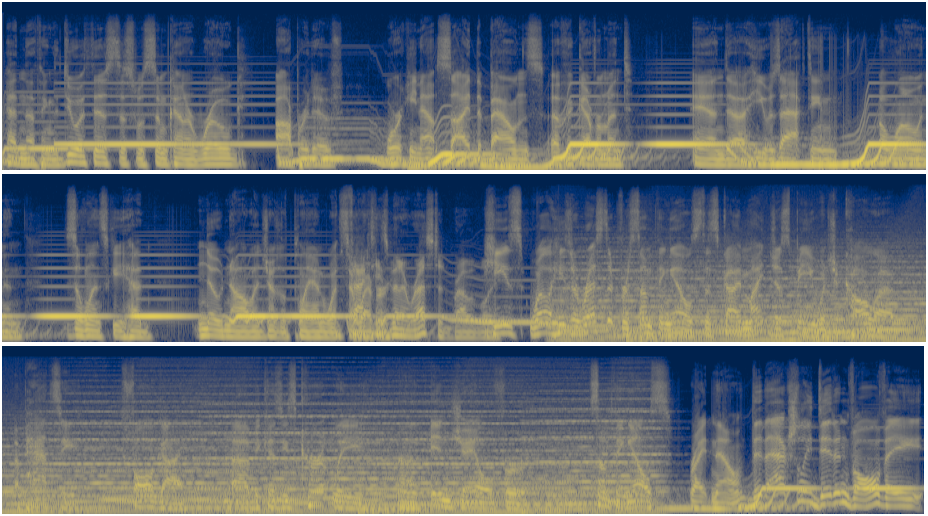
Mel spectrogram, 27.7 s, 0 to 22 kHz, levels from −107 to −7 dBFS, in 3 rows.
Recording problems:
background music; very loud; throughout; 4 dB above the speech

